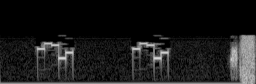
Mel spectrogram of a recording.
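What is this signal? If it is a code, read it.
Five-tone selective call (ZVEI), heard as quick runs of five tones, tones of about 70 ms. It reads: 88036 88036
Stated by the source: ZVEI five-tone selective call received via SDR.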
